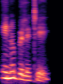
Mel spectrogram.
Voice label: "inability", Indian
